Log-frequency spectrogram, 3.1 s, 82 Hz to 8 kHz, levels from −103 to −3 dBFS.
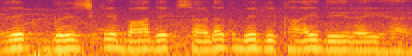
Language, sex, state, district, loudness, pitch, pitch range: Hindi, male, Chandigarh, Chandigarh, -15 LUFS, 150 Hz, 140-155 Hz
